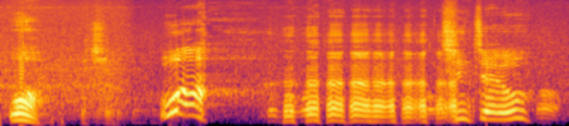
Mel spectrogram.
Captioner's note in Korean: 감탄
